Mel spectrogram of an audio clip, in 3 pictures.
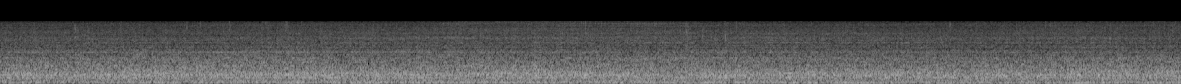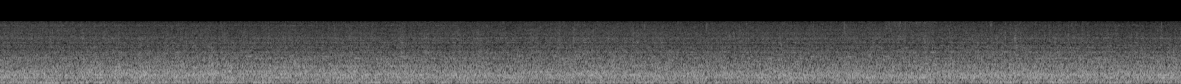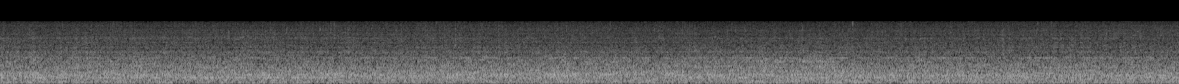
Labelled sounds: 4.4	4.6	vessel noise, 6.8 to 6.9 kHz

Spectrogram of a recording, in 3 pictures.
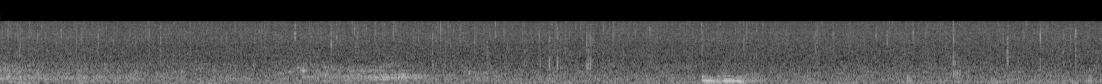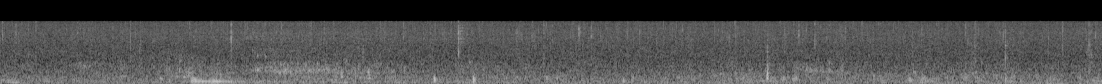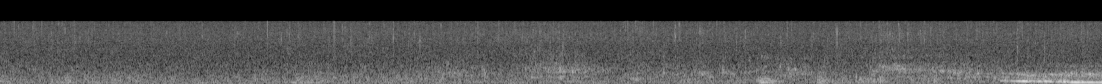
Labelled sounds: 11.7	12.0	water noise, 0.78 to 1.1 kHz

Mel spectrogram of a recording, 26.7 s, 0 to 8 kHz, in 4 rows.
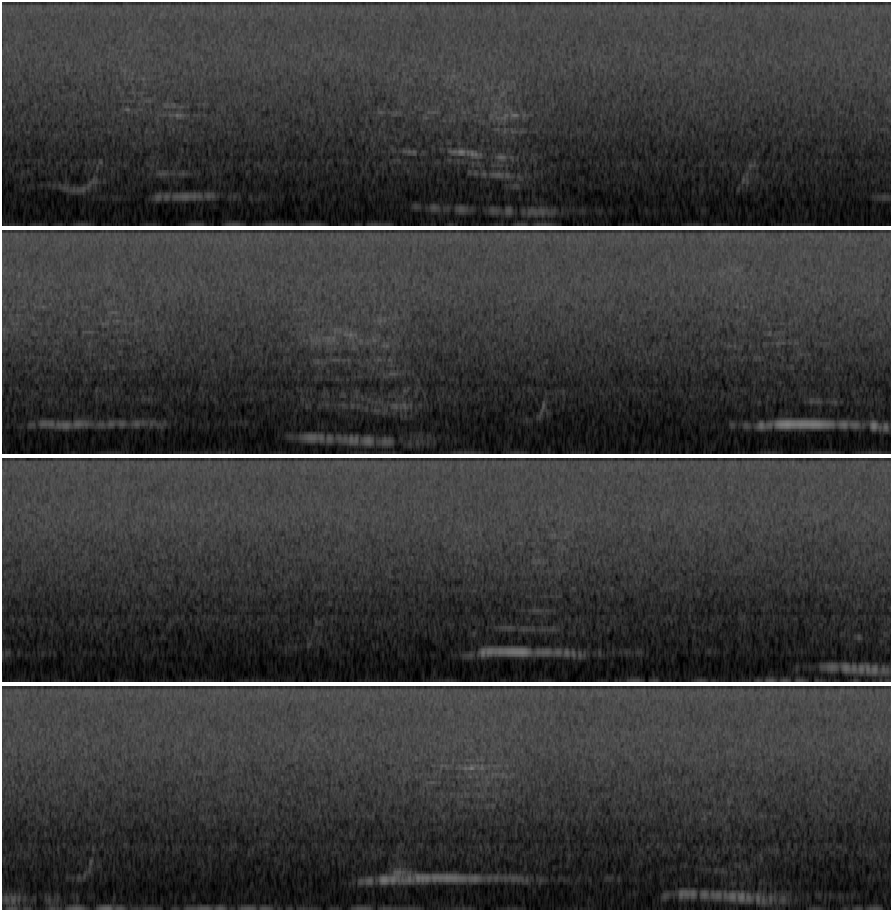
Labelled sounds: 3.3	4.0	humpback whale, 0.80 to 1.9 kHz
17.2	17.5	humpback whale, 0.80 to 0.90 kHz
23.4	23.7	humpback whale, 2.7 to 2.8 kHz

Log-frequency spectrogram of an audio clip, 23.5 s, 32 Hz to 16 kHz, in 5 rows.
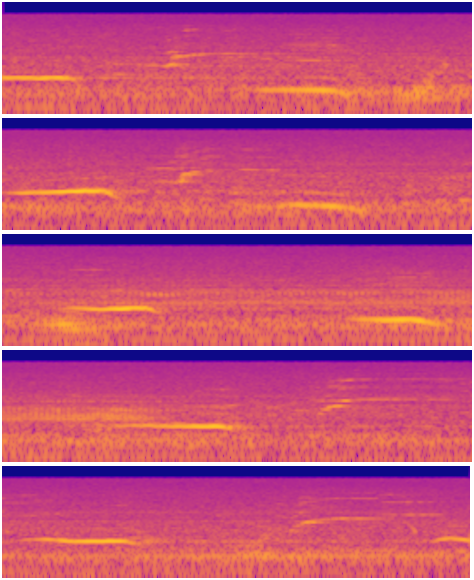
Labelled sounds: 1.5	2.4	humpback whale, 0.80 to 1.1 kHz
2.8	3.1	humpback whale, 1.3 to 1.6 kHz
6.1	7.4	humpback whale, 0.86 to 2.8 kHz
10.1	10.4	humpback whale, 2.1 to 2.2 kHz
13.3	13.6	humpback whale, 1.4 to 1.5 kHz
16.1	16.4	humpback whale, 1.7 to 1.9 kHz
17.4	18.3	humpback whale, 0.90 to 3.2 kHz
21.9	23.2	humpback whale, 0.80 to 2.7 kHz

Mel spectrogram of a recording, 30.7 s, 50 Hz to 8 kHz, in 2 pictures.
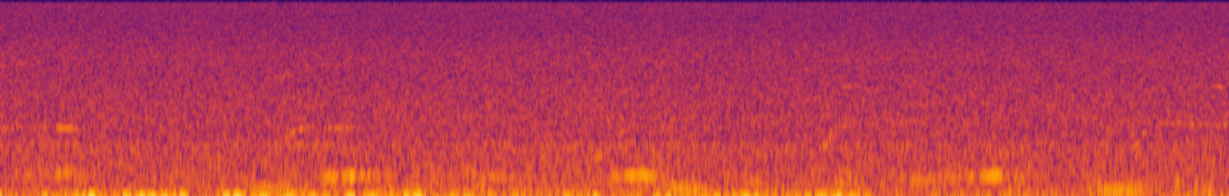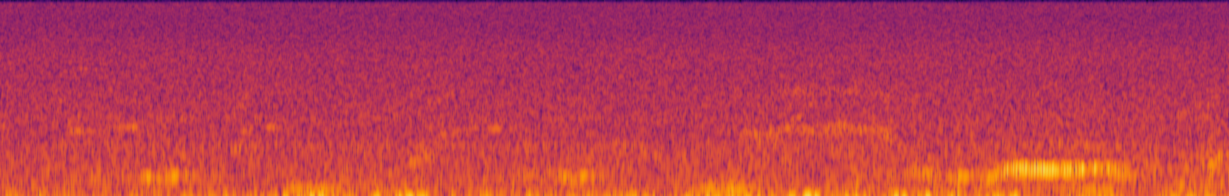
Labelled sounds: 3.5	3.9	humpback whale, 0.83 to 1.1 kHz
16.8	17.1	humpback whale, 1.0 to 1.1 kHz
25.1	25.3	humpback whale, 0.96 to 1.3 kHz
25.7	26.0	humpback whale, 1.1 to 1.2 kHz

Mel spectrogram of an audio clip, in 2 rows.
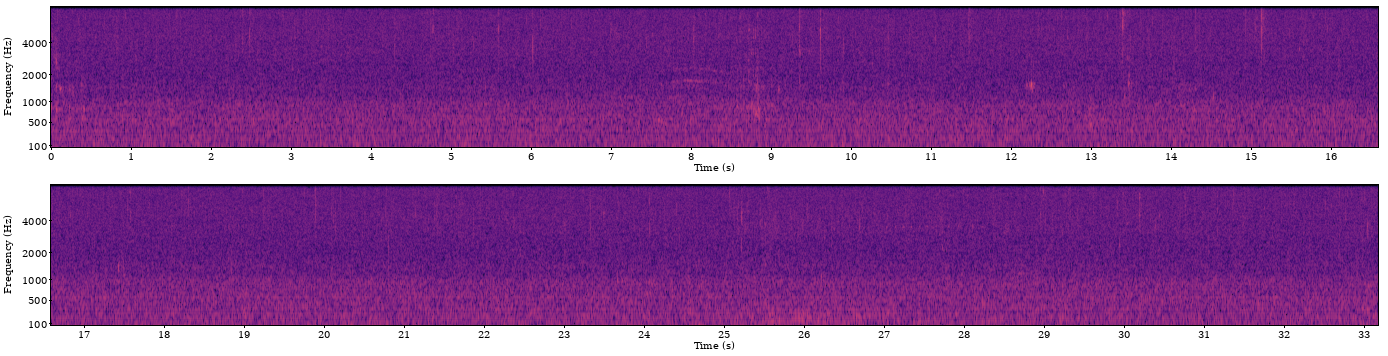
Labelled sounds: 7.9	8.2	killer whale, Bigg's (transient), 1.7 to 1.8 kHz

